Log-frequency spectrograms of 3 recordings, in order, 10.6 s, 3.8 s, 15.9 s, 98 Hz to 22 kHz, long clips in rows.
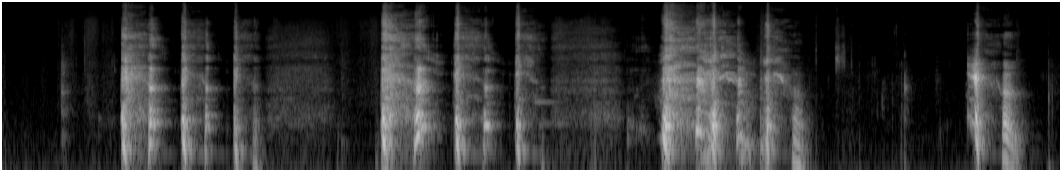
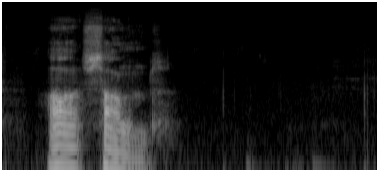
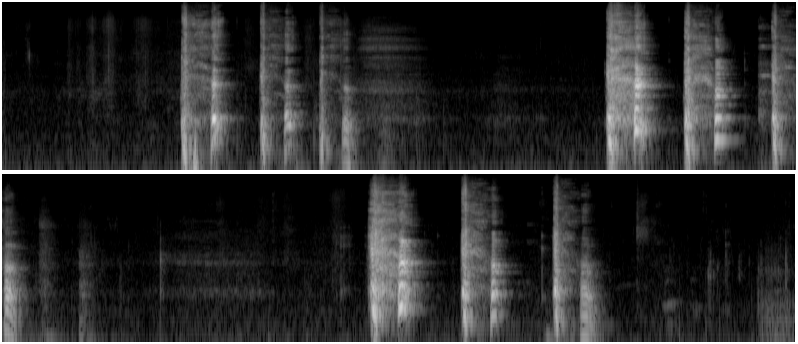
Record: {"cough_length": "10.6 s", "cough_amplitude": 9883, "cough_signal_mean_std_ratio": 0.34, "exhalation_length": "3.8 s", "exhalation_amplitude": 2307, "exhalation_signal_mean_std_ratio": 0.37, "three_cough_length": "15.9 s", "three_cough_amplitude": 17306, "three_cough_signal_mean_std_ratio": 0.25, "survey_phase": "alpha (2021-03-01 to 2021-08-12)", "age": "65+", "gender": "Male", "wearing_mask": "Yes", "symptom_cough_any": true, "symptom_onset": "3 days", "smoker_status": "Ex-smoker", "respiratory_condition_asthma": false, "respiratory_condition_other": false, "recruitment_source": "Test and Trace", "submission_delay": "1 day", "covid_test_result": "Positive", "covid_test_method": "RT-qPCR", "covid_ct_value": 27.3, "covid_ct_gene": "ORF1ab gene"}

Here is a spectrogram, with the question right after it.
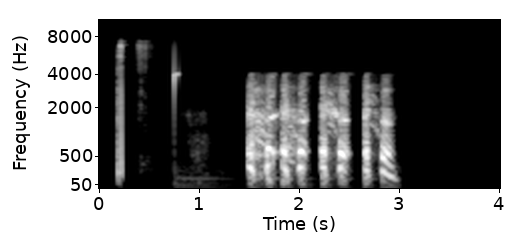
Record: {"cough_length": "4.0 s", "cough_amplitude": 9507, "cough_signal_mean_std_ratio": 0.38, "survey_phase": "beta (2021-08-13 to 2022-03-07)", "age": "18-44", "gender": "Male", "wearing_mask": "No", "symptom_none": true, "smoker_status": "Never smoked", "respiratory_condition_asthma": false, "respiratory_condition_other": false, "recruitment_source": "REACT", "submission_delay": "3 days", "covid_test_result": "Negative", "covid_test_method": "RT-qPCR"}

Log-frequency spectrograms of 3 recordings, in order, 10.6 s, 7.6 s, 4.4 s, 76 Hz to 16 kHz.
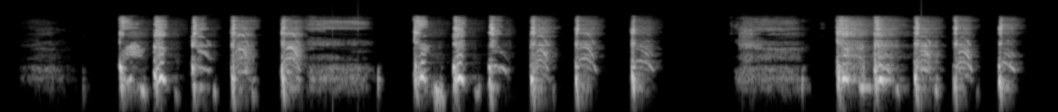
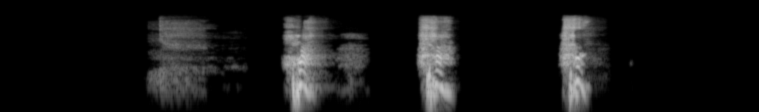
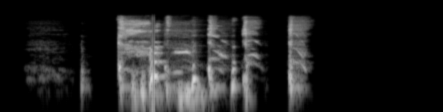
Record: {"three_cough_length": "10.6 s", "three_cough_amplitude": 28800, "three_cough_signal_mean_std_ratio": 0.41, "exhalation_length": "7.6 s", "exhalation_amplitude": 26585, "exhalation_signal_mean_std_ratio": 0.27, "cough_length": "4.4 s", "cough_amplitude": 27634, "cough_signal_mean_std_ratio": 0.39, "survey_phase": "beta (2021-08-13 to 2022-03-07)", "age": "45-64", "gender": "Female", "wearing_mask": "No", "symptom_cough_any": true, "symptom_new_continuous_cough": true, "symptom_shortness_of_breath": true, "symptom_sore_throat": true, "symptom_fatigue": true, "symptom_change_to_sense_of_smell_or_taste": true, "symptom_onset": "4 days", "smoker_status": "Ex-smoker", "respiratory_condition_asthma": false, "respiratory_condition_other": false, "recruitment_source": "Test and Trace", "submission_delay": "1 day", "covid_test_result": "Positive", "covid_test_method": "RT-qPCR", "covid_ct_value": 22.3, "covid_ct_gene": "ORF1ab gene"}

